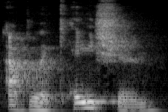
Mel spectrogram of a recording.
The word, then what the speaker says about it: application: syllable that gets stress so for example in application application app application that is your primary stress that syllable uh secondary stress would be stressed but not the most right second secondary would be in the first syllable application application app the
